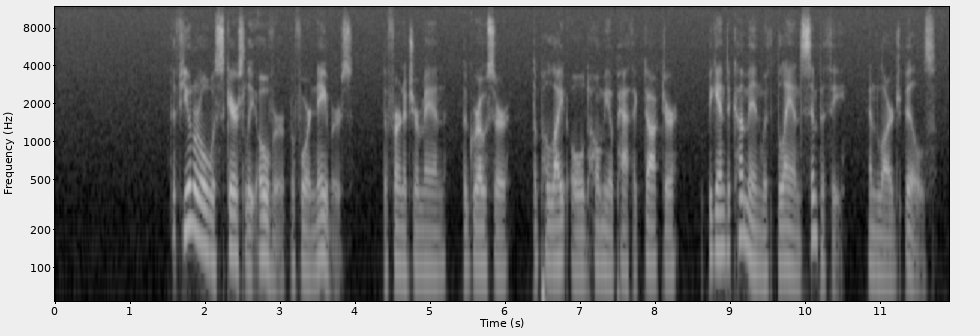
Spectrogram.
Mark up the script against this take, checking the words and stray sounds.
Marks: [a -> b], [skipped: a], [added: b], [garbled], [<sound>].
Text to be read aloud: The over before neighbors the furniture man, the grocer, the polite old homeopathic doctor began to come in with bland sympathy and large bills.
The [added: funeral was scarcely] over before neighbors the furniture man, the grocer, the polite old homeopathic doctor began to come in with bland sympathy and large bills.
